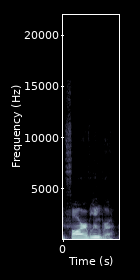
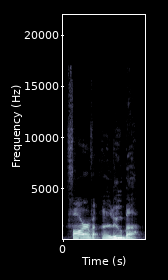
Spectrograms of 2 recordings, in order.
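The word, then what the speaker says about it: Favre-Leuba: There's your Farer Luba I keep having to remind myself to pronounce it correctly. Farv Luba. Farv Luba.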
